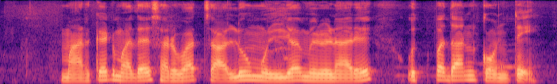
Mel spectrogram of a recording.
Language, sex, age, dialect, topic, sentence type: Marathi, male, 18-24, Standard Marathi, agriculture, question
